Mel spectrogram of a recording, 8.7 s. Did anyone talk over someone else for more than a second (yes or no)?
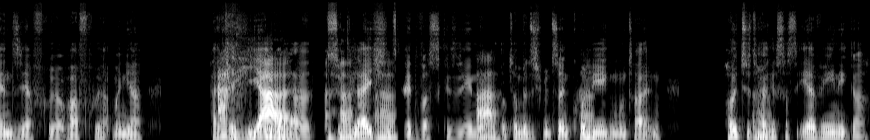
yes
